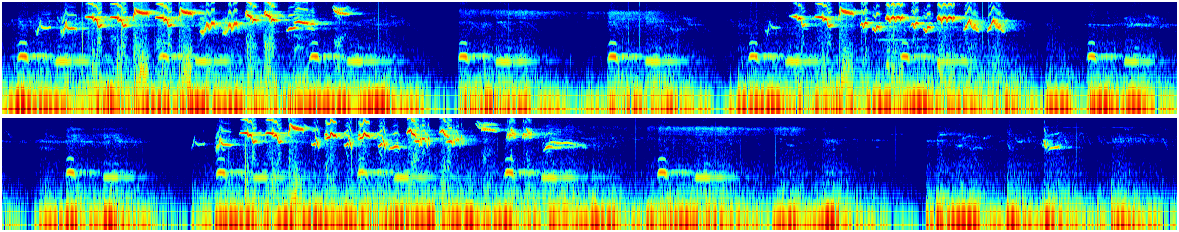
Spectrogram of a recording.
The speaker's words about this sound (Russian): На заросших лесных сечах можно услышать протяжный свист дроздов белобровиков. После свистовой трели следует тихое, неразборчивое верещание.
